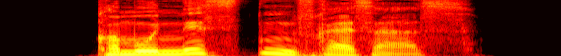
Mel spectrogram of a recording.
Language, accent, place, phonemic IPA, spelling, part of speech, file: German, Germany, Berlin, /kɔmuˈnɪstn̩ˌfʁɛsɐs/, Kommunistenfressers, noun, De-Kommunistenfressers.ogg
- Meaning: genitive singular of Kommunistenfresser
